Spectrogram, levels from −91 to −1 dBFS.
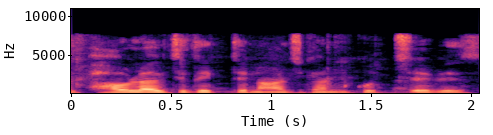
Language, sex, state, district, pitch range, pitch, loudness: Bengali, male, West Bengal, Paschim Medinipur, 135-150 Hz, 140 Hz, -20 LUFS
